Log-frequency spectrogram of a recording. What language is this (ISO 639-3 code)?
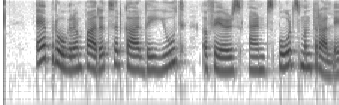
pan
